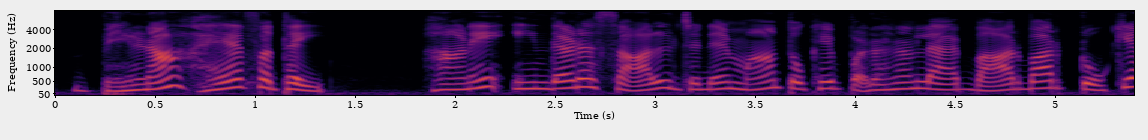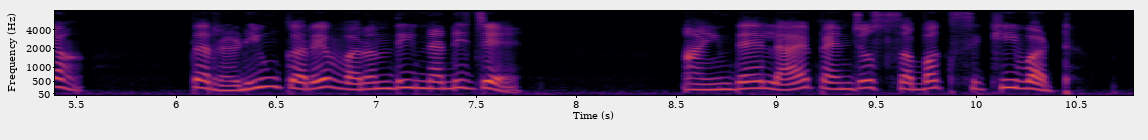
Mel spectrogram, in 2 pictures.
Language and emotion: Sindhi, disgusted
